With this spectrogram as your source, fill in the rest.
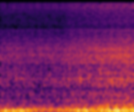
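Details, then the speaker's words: Daihatsu Gran Max injection engine, using too much fuel and low on power, shaking at idle since last night: low, slightly uneven idle with a faint stumble in the beat. Misfire, dead cylinder. "Jadi sebelumnya ini normal sebenarnya normal sudah boros dan pernag tenaga. Namun tadi malam kendaraannya boros dan matikan mesinnya goyang."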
